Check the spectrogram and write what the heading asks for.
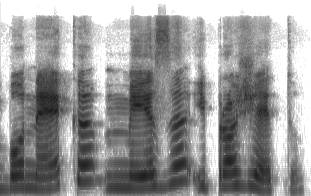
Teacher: elas são as palavras que apresentam a sílaba tônica na penúltima sílaba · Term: paroxítona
